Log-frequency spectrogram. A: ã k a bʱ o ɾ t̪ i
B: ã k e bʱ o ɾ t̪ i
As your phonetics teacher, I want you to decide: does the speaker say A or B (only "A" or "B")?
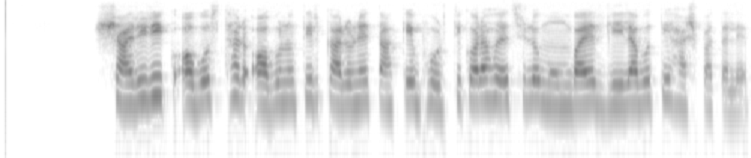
B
